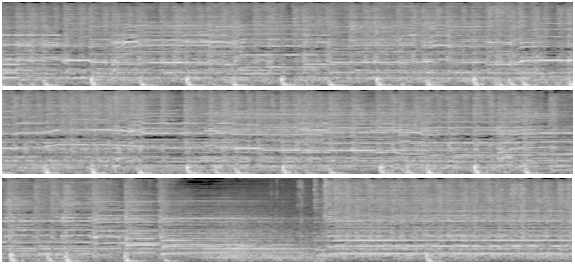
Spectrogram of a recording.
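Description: A live band plays an instrumental passage: a fiddle carries the melody over guitar and a steady drum beat. About thirteen seconds in, the beat drops out for a moment, then the band comes back in on a held chord.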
